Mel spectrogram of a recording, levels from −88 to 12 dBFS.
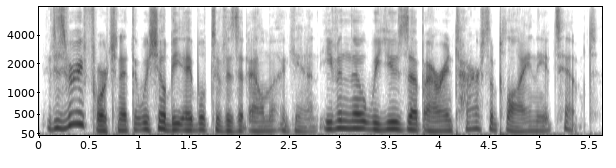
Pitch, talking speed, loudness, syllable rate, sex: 135 Hz, 255 wpm, -18 LUFS, 7.0 syllables/s, male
